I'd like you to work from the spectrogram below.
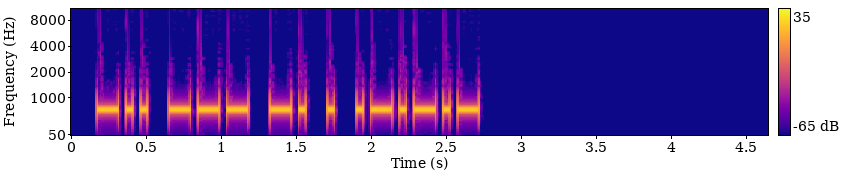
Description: Morse code, heard as a keyed tone, about 25 wpm, 700 Hz. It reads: DONE.
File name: practice / 25wpm / Sentences with 3-Word Phrases - 25wpm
